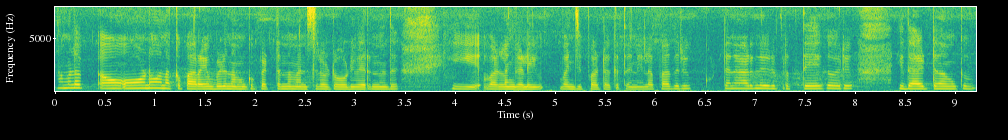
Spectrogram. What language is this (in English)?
Malayalam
